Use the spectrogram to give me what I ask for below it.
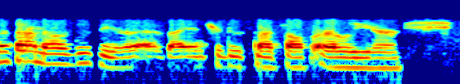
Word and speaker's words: Desir: Renee, it's Armelle Desir. The last name is like Desire. It's French. Actually, in French it does mean desire, but just the E is silent, so it's Desir.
